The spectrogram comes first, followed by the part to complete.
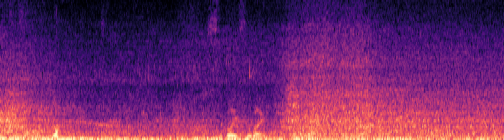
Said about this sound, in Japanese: ダムから放流されました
